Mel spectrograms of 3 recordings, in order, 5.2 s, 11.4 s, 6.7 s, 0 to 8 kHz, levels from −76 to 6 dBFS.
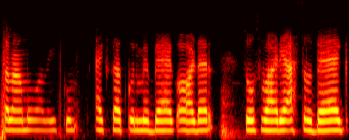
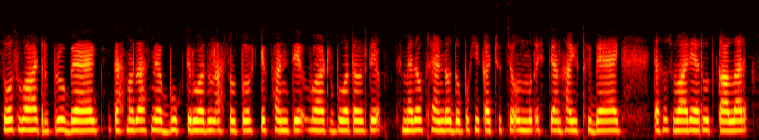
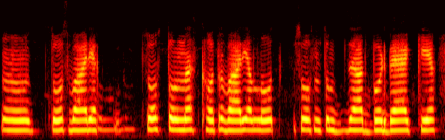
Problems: none marked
